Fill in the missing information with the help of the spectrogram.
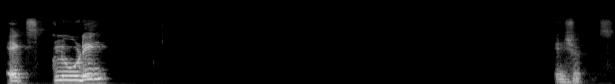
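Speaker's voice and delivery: slow dictation. Shown as a demonstration. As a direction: spell it out slowly for writing, excluding drawn out. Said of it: "Do me a favor when you write this".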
